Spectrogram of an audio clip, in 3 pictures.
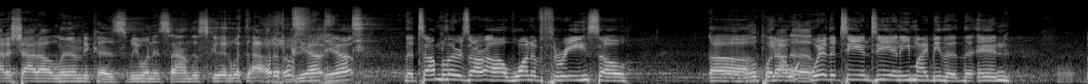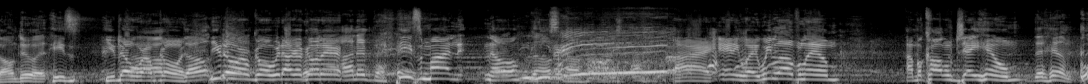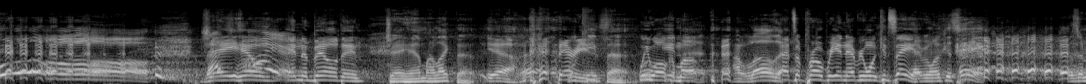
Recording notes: They're coming to you live from Unimpaired in the heart of Iowa City. It's their very first podcast in front of a live audience.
